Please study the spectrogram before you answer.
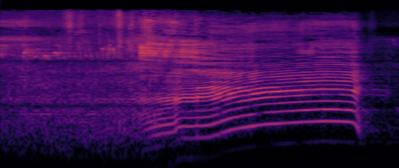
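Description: A cow gives one long, loud moo that rises slightly and then stops abruptly.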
